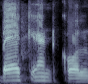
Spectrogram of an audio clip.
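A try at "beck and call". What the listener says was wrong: না না বিএসি কে নয় কিন্তু, ব্যাক নয় কিন্তু, বিইসি কে, বেক and কল। হ্যাঁ বেক মানে কিরকম যদি হয় সেটা ইংলিশে উচ্চারণটা না হয়ে বিই কে বেক হয় না, ঠিক সেরকম মানে ডাবল ই কে হতো তখন তাহলে বিক হতো, কিন্তু এটা হলো বিই কে তাহলে বেক হচ্ছে, হ্যাঁ।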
